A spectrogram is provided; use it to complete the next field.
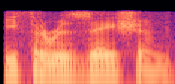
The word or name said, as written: etherization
